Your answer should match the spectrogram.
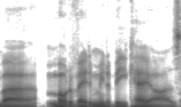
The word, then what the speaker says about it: Kozz: What are some things that truly mold you to be excuse me, how you pronounce it again? Chaos. Chaos.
